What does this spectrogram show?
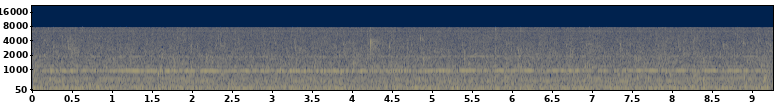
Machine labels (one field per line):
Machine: pump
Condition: normal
